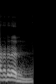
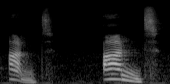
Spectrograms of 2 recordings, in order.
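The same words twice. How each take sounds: First: "aren't" as two syllables with a clear R, "a-ren". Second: "aren't" shortened to one syllable like "ant"; more contracted. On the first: Teacher shows how some countries say "aren't", clearly articulated. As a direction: sound out the R in "aren't" fully. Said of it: "đọc là aren't rất là rõ". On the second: Teacher shows students the shortened "aren't", like "ant". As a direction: drop the R and say "aren't" like "aunt". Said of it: "nhiều người nó tắt nữa thì đọc là". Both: Shown as a demonstration.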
